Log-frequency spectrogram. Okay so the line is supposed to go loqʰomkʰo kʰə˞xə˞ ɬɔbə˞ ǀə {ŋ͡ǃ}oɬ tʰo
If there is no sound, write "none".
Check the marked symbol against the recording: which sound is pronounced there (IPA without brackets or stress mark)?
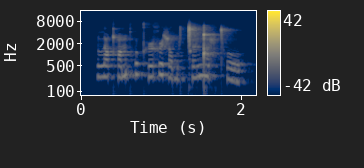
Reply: ŋ͡ǃ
